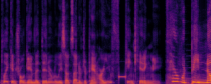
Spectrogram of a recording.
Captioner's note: beeps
